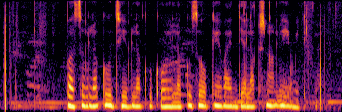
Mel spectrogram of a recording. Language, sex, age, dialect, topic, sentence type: Telugu, female, 25-30, Telangana, agriculture, question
